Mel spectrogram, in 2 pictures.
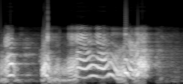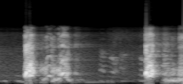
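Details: Pet dog making weird noises: a wavering, yodel-like whine that warbles up and down in pitch for about a second, framed by short loud bark-like bursts.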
